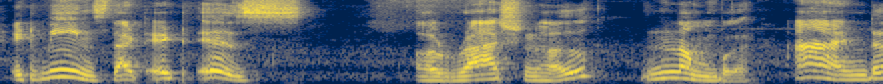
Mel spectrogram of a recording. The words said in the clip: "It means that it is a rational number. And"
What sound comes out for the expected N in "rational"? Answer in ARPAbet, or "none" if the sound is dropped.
N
